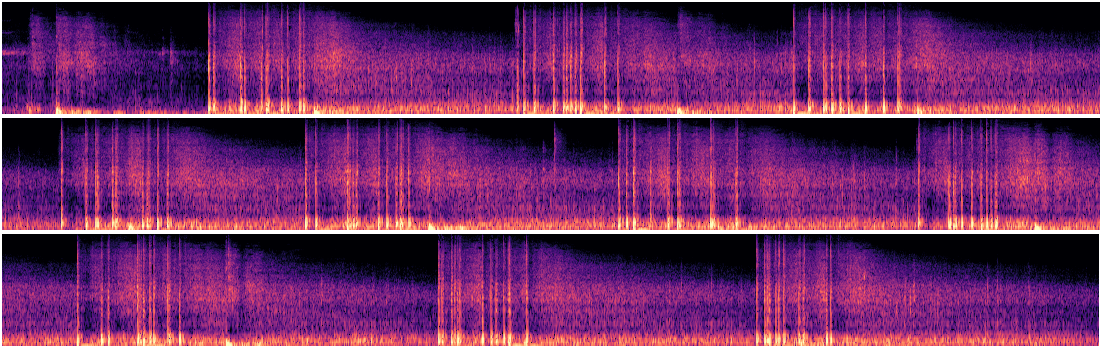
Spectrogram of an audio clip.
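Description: Fireworks crackle and fizz as they spread.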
